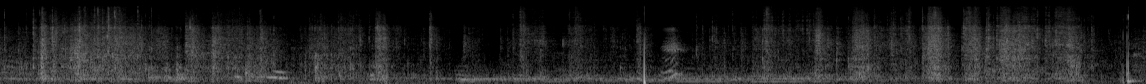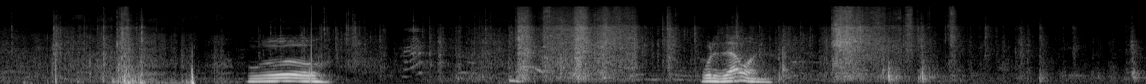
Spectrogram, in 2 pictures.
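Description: Wrapping paper crinkles and tears as a small child unwraps a gift.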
